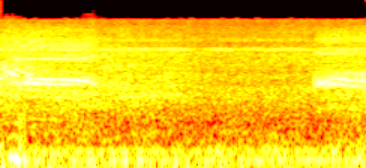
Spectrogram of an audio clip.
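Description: Two harsh crow caws, one at the start and another near the end, loud over a steady outdoor background rumble, with no talking.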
